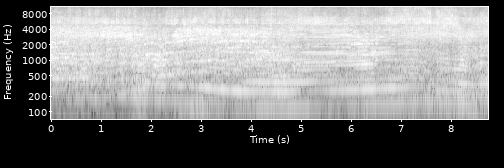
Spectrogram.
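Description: Racing motorcycle engines at a race circuit, several at once, their notes rising and falling as the bikes accelerate and shift through the gears.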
